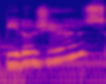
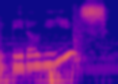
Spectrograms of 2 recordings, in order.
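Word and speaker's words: Betelgeuse: really bright orange star that is Beetlejuice or Beetlejuice some people some people say Beetle geese uh as many pronunciations or common pronunciations I know of we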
